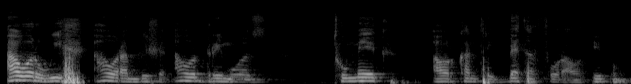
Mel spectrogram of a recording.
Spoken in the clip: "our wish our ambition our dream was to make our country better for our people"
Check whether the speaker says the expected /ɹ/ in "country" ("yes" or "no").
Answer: yes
